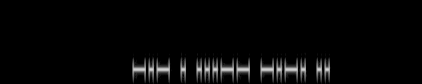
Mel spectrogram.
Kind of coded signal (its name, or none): Morse code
